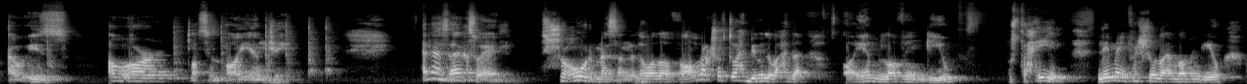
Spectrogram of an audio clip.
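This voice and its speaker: Casting: young Egyptian man, English teacher, lively exam review, repeats and drills. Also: mid-range voice. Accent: Egyptian Arabic. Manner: lively, repeats key terms, drills students to chant along.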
